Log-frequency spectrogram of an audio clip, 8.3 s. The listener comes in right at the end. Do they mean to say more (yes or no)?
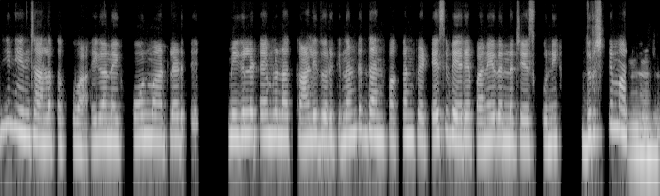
no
